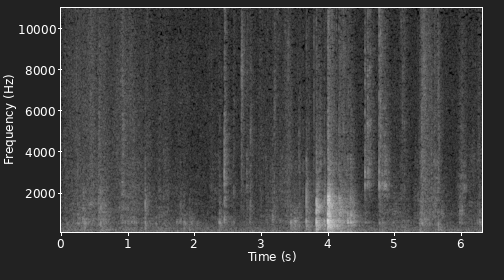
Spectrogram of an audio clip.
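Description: Things being handled and moved about by hand: scattered light clicks and knocks, with one louder clatter about four seconds in.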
